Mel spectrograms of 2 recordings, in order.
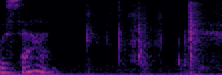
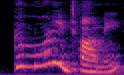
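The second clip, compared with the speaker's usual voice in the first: much higher and louder, bright sing-song hello; cheery greeting; 14 semitones higher, 10 dB louder than usual. Acted. Betty greeting her old friend Tom Turtle, cheerful high greeting. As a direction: call out a delighted good morning to a friend.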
